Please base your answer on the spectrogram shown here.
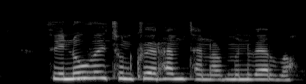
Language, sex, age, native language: Icelandic, male, 12, Icelandic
